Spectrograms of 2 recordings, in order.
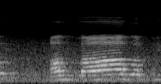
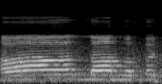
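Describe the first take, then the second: First: The opening vowel is short. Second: The opening vowel is drawn out. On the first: It declares that God is the greatest. The speaker calls it right. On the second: It asks whether God is the greatest. The speaker calls it wrong.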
